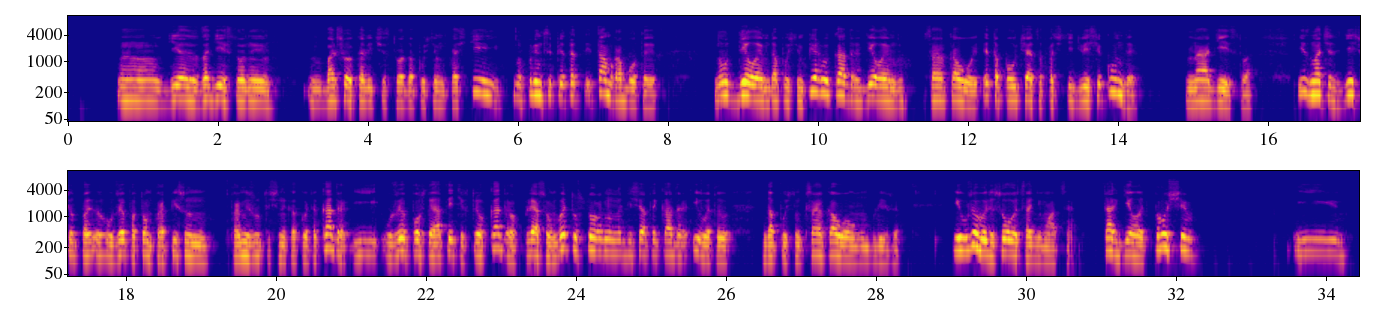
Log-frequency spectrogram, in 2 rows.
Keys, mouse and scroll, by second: 16.5-19.5 drag, 24.0 click, 25.7 click, 29.0-30.1 middle drag, 32.1-34.4 drag.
